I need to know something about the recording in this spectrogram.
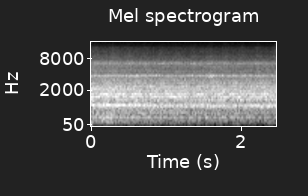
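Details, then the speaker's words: Motor running off load in a polytechnic electrical lab, working on the self-induction principle, with the supply shown as 300 V and a tachometer on the rotor shaft reading 1418 rpm: a smooth, constant whir with no rubbing or surging. Normal. "देखिए rotor के shaft पर लगाएंगे तभी जाके ये बताएगा, कितने हैं 1418 सेल्फ स्वप्रेरण के सिद्धांत पर यह कार्य करता है।"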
